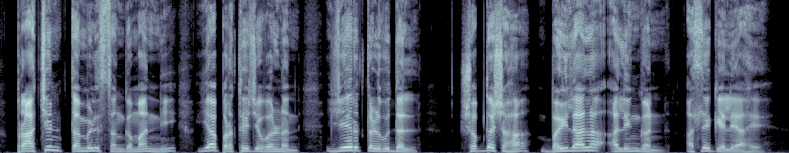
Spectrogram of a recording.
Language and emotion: Marathi, neutral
